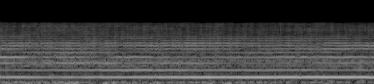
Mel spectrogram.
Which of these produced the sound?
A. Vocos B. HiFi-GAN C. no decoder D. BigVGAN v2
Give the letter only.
D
